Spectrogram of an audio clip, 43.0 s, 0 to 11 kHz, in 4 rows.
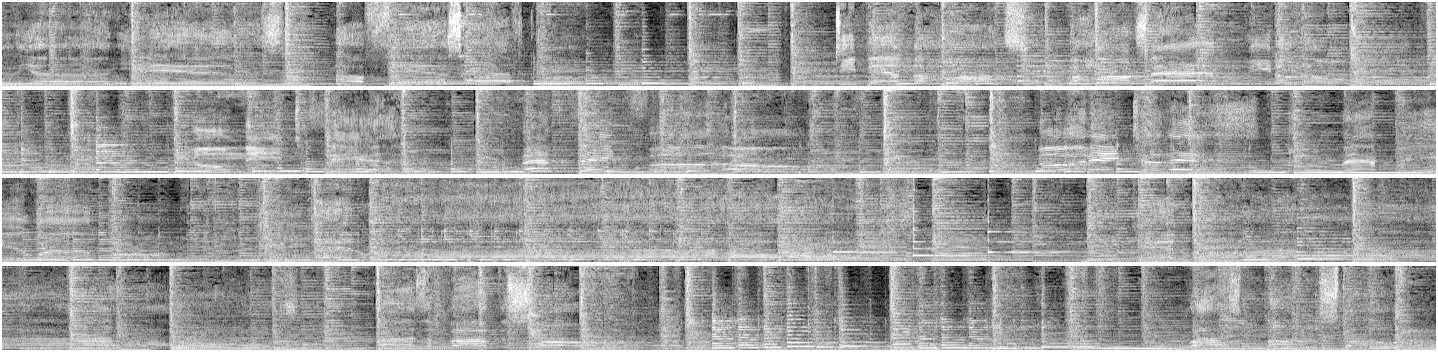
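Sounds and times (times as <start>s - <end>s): acoustic guitars strumming: 0.0s - 43.0s
bass line: 0.0s - 43.0s
percussion: 0.0s - 43.0s
lead instrument melody: 2.9s - 34.2s, 36.7s - 41.6s.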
